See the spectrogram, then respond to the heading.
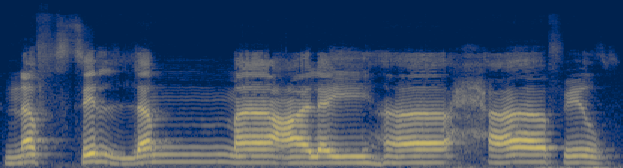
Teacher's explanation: ہا اور ہا دونوں اکٹھے آ گئے ہیں، مخرج دونوں کا مختلف ہے۔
